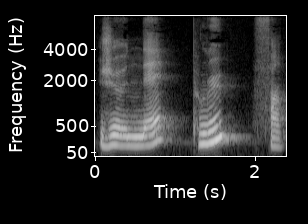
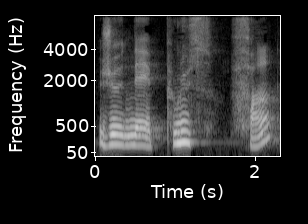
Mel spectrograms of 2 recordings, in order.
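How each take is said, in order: First: "plus" said "plu" with a silent S, slowly; the correct "plus" with its S silent; correct pronunciation. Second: "plus" said with the final S sounded, "plyss", slowly; the mistaken "plus" with its S pronounced; wrong pronunciation. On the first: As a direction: drop the S of "plus", the right way. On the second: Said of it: "Não dizemos". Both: Shown as a demonstration.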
